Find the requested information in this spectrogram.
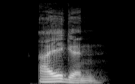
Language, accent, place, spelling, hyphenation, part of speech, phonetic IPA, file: German, Germany, Berlin, eigen, ei‧gen, adjective, [ˈʔaɪ̯ɡŋ̍], De-eigen.ogg
- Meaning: own, peculiar or private to someone, idiosyncratic, proper or proprietary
